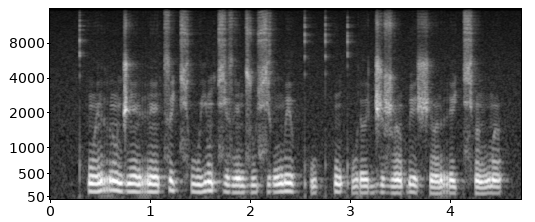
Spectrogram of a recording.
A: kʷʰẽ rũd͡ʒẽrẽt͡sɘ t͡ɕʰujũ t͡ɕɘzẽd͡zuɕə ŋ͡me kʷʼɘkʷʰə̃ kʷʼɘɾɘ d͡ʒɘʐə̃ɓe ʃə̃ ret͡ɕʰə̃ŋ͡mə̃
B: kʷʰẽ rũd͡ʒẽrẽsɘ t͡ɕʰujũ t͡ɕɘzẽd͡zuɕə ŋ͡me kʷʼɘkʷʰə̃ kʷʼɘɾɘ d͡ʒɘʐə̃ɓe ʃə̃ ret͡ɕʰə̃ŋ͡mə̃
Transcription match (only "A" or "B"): A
